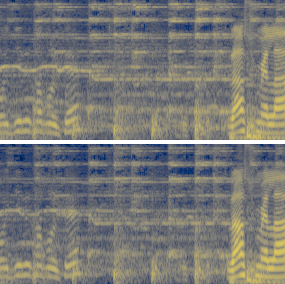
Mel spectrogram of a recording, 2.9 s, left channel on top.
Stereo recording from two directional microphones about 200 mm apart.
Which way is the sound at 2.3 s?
45° right (ahead or behind).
